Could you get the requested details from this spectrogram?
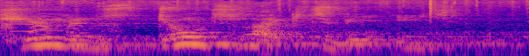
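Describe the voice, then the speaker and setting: A man puts on a character voice, high-pitched and fairly slow. There is clear background noise and a slight echo. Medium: comedy sketch. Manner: condescending, dry.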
